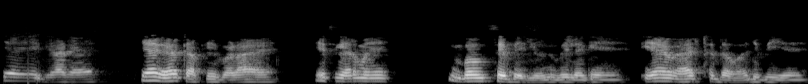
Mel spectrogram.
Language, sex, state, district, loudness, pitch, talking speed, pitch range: Hindi, male, Bihar, Saran, -21 LUFS, 120 Hz, 180 wpm, 110-150 Hz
